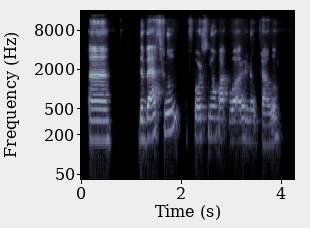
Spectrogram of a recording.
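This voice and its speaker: With a French accent, a woman speaks fairly slowly in a fairly low pitch and with fairly even intonation. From France. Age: 80s+. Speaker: Holocaust survivor, retired professor. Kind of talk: testimony. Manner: halting.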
